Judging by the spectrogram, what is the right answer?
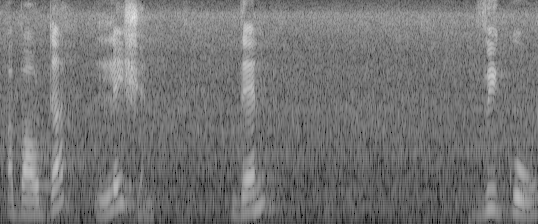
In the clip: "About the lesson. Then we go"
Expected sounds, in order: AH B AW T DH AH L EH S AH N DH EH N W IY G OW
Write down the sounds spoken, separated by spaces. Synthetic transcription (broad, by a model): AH B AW T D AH L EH SH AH N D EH N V IY G OW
